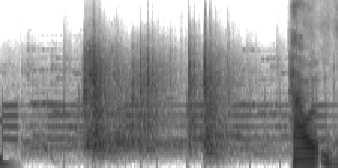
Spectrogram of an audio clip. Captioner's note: latching clicking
